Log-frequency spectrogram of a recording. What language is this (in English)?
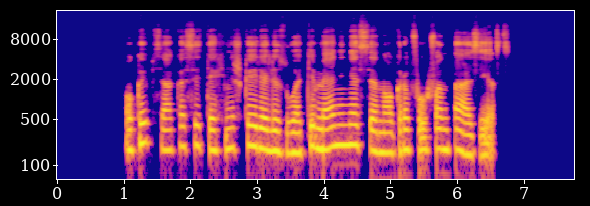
Lithuanian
